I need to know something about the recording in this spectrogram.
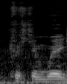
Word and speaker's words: Kristen Wiig: How do you pronounce her name? What is it with all these surnames? Kristen Wiig? Kristen Wiig, yeah.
